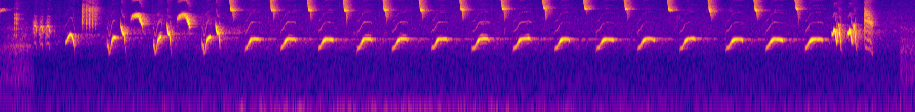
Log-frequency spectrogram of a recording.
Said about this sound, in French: Rossignol à quatre microphones. Dans cet exercice, nous allons pouvoir écouter euh, le même rossignol enregistré euh, avec deux microphones cardioïdes euh, dans la première séquence et deux microphones omnidirectionnels dans la deuxième séquence.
